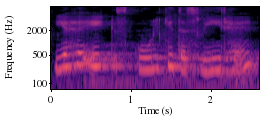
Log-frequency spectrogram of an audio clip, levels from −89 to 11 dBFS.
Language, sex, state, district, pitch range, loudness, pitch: Hindi, female, Uttar Pradesh, Varanasi, 200-265 Hz, -35 LUFS, 220 Hz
